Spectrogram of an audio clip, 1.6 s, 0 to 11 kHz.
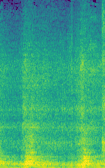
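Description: A Honda CBR 1000 RR Fireblade with an unmuffled SC exhaust tip revs twice in quick succession, loud and close, each blip a deep throaty roar over a rumbling idle.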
